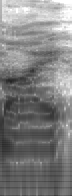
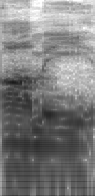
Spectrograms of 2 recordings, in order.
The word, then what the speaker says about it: AMI: step is to create an MI or army or a Mii depending on how you say it just right-click the snapshot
